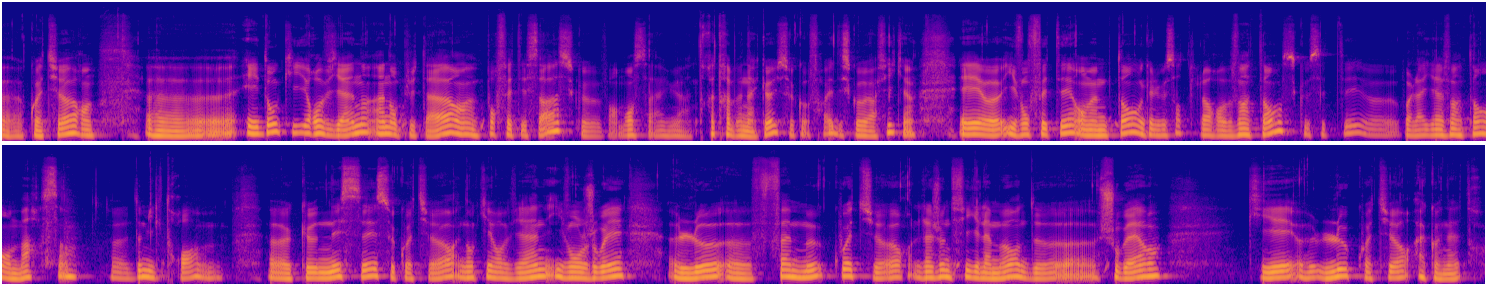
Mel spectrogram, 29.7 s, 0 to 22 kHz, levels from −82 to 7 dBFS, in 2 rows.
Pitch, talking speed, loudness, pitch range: 130 Hz, 175 wpm, -20 LUFS, 120-150 Hz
